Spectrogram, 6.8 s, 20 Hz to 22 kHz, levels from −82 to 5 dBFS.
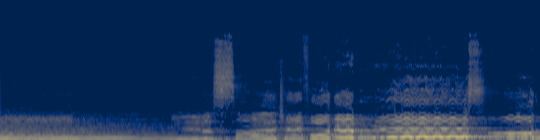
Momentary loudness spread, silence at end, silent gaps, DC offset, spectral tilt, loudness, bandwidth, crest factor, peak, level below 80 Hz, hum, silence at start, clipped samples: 20 LU; 0 s; none; under 0.1%; -4 dB/octave; -27 LUFS; 15.5 kHz; 16 dB; -12 dBFS; -54 dBFS; none; 0 s; under 0.1%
